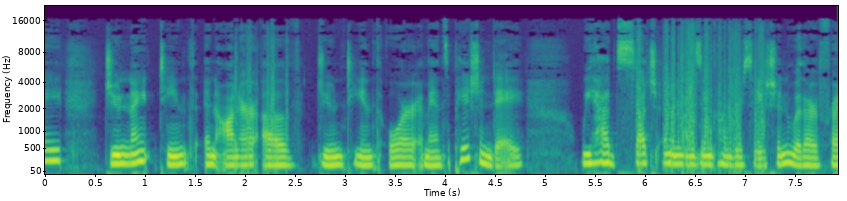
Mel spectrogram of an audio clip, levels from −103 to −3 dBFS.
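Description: At 1.90 s the speech breaks into loose connector crackle, lasting until 2.44 s. A worn contact is making and breaking as it moves. The signal is chopped into rough scratching. It returns from 5.83 s to 7.26 s, a longer irregular burst of crackle.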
